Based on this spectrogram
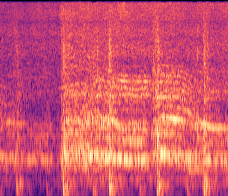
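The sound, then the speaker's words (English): A football crowd shouts and chants from the Shed End stands in a loud, sustained roar, with rhythmic accented bursts landing roughly every half second like a clapped or stamped chant. “That's your shouts from the shed end.”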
